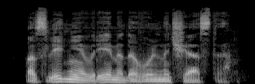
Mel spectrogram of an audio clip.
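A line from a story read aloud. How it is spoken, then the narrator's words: Gloomy. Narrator (Russian): мрачно ответил Теодор Башенко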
